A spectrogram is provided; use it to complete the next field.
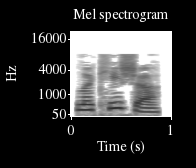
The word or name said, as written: Lakisha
